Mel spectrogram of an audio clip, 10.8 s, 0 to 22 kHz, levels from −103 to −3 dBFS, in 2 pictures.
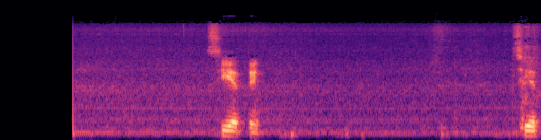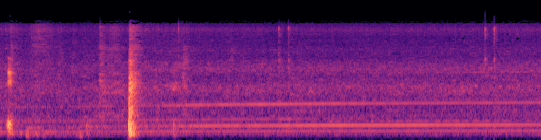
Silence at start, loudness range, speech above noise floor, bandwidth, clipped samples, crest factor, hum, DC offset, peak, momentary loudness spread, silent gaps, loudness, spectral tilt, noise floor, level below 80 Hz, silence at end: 2.1 s; 17 LU; 31 dB; 11.5 kHz; under 0.1%; 26 dB; none; under 0.1%; -2 dBFS; 27 LU; none; -20 LUFS; -4 dB/octave; -50 dBFS; -74 dBFS; 2 s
